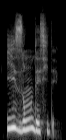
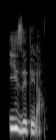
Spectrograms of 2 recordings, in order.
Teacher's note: au pluriel, le pronom il est aussi souvent prononcé is avec la liaison du mot suivant.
